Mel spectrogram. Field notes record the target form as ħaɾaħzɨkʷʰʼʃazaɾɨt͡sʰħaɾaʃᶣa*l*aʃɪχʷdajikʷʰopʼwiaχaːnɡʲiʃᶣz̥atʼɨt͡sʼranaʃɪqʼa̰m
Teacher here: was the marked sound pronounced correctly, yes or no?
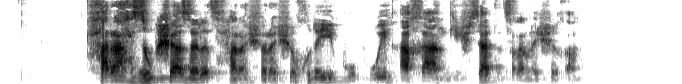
no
